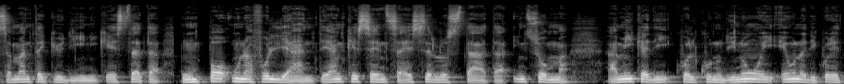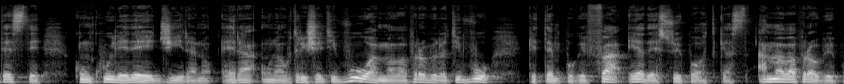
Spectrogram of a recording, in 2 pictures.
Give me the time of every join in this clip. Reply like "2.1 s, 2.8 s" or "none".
1.7 s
